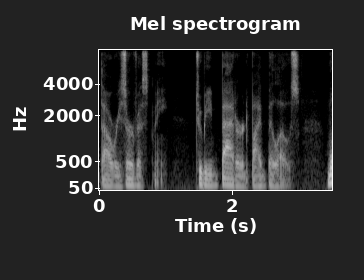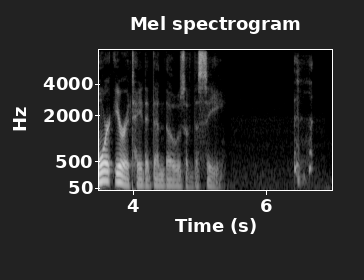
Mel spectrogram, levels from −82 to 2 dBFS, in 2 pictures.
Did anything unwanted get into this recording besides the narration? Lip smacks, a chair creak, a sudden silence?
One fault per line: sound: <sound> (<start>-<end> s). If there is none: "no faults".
sound: cough (6.4-6.7 s)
